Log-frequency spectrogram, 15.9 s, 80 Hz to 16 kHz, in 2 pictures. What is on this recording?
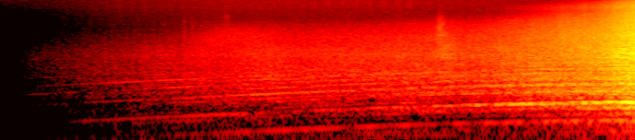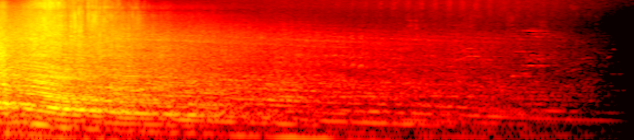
zolder mercedes W125 4
Pass by of the Mercedes W125 car on the Belgian Zolder Circuit during the Historic Grand Prix
race, vintage, circuit, mercedes, w125, belgium, historic, engine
